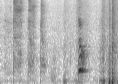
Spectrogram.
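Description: A small child's breathy huffs, then one short, loud vocal yelp about one and a half seconds in.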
